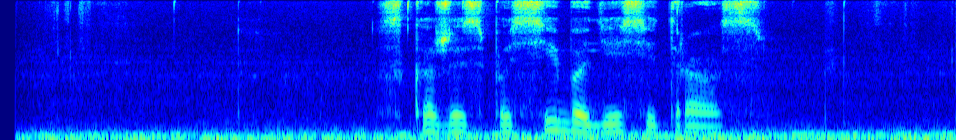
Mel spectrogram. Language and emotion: Russian, neutral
